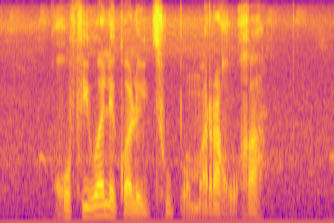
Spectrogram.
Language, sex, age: Tswana, male, 19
